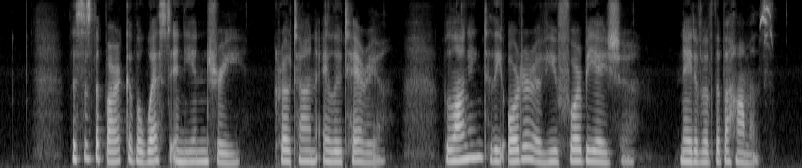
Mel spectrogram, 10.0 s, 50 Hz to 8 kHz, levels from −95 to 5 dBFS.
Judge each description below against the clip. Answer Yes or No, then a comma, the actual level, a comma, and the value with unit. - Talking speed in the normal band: No, slow, 125 wpm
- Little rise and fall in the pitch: Yes, narrow, 1.8 semitones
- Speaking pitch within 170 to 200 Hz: Yes, medium, 185 Hz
